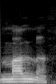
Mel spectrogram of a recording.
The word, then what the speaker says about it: Malmö: Have you ever heard a place called Malmö?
